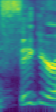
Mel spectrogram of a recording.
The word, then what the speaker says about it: figure: The next one, to figure out. I love this because we use this a lot. Figure out. Figure. So here, the U sounds like an IU, like museum.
